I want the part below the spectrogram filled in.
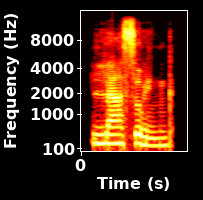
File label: "lacewing", Indian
